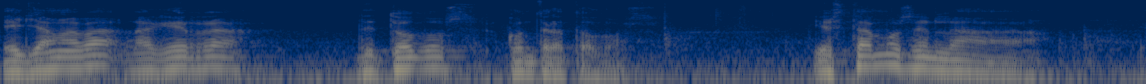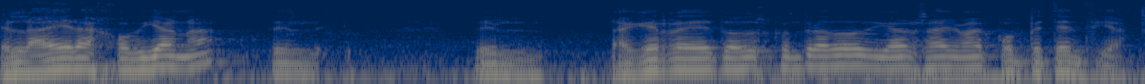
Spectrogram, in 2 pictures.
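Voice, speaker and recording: The voice has a dark, mellow tone and very wide pitch swings, moving at a fairly slow pace with long, frequent pauses over light background noise. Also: man, fairly low pitch for a man. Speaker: writer and thinker; interviewee. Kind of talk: interview. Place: office. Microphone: lapel.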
